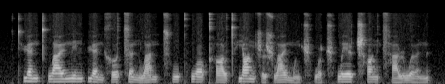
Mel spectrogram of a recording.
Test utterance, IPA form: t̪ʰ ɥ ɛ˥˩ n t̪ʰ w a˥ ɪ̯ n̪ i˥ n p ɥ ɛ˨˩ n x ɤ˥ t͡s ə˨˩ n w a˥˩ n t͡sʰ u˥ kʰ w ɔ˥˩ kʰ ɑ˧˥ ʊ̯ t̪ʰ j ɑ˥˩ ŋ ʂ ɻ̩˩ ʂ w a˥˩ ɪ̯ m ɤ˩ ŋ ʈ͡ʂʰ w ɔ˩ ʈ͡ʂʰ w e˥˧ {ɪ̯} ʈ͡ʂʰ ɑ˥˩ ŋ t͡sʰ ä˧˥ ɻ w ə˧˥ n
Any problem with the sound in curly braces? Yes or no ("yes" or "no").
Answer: no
